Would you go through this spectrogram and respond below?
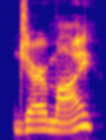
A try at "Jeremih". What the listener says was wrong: There's no AH. It's IH.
